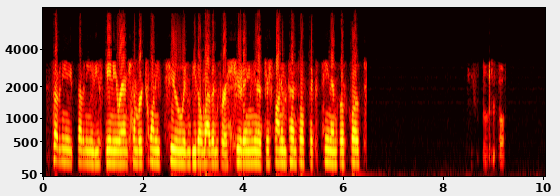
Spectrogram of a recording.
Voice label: Scottsdale PD Scottsdale Police, scanner audio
